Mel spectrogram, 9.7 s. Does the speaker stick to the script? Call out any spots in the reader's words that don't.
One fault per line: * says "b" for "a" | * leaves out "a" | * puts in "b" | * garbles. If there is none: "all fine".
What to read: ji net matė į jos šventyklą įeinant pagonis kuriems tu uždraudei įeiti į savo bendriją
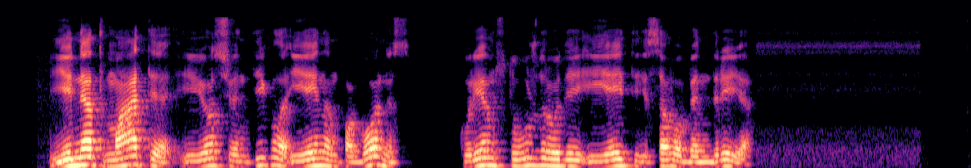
all fine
